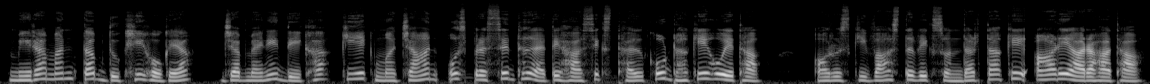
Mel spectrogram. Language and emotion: Hindi, sad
